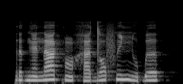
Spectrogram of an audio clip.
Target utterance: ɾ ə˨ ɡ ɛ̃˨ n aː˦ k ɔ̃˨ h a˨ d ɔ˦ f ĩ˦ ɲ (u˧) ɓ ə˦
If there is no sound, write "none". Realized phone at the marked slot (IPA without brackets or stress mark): u˨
